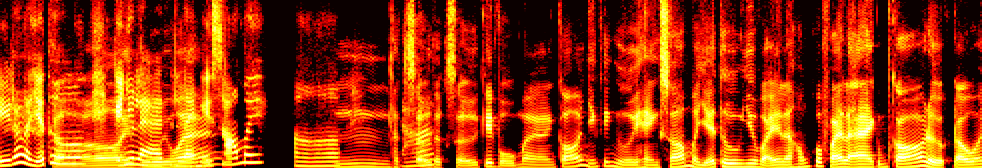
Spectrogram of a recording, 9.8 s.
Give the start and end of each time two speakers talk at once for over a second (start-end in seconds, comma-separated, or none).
0.5-2.1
